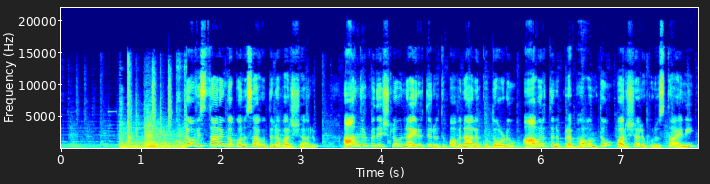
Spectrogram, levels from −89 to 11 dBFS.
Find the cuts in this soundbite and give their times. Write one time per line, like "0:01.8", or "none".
0:00.7
0:01.6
